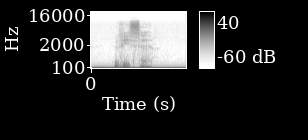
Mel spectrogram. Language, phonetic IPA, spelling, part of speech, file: Romanian, [ˈvi.se], vise, noun / phrase, Ro-vise.ogg
- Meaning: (noun) plural of vis; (phrase) dream on! in your dreams! (used to express skepticism about the possibility of an interlocutor's statement)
